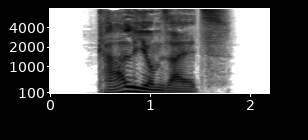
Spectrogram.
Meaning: potassium salt
- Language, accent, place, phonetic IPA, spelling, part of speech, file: German, Germany, Berlin, [ˈkaːli̯ʊmˌzalt͡s], Kaliumsalz, noun, De-Kaliumsalz.ogg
